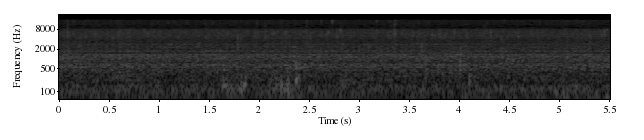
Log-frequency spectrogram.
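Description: Onions, tomato, ginger and garlic frying in oil in a cooking pot: a steady sizzle with a few faint crackles.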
